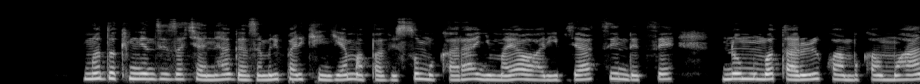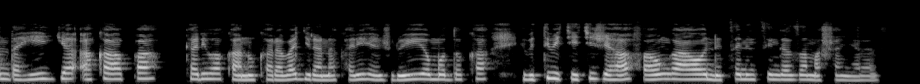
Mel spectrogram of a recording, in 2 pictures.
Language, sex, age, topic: Kinyarwanda, female, 18-24, finance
